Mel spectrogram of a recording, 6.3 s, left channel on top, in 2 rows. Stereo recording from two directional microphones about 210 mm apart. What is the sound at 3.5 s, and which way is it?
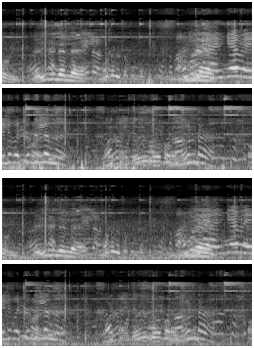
Clip-clop, 55° left (ahead or behind).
